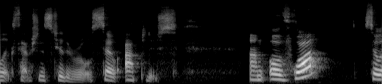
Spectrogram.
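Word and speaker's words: à plus: told you that um typically s's at the ends of words are not pronounced in this case with the phrase that's an exception to the rule so french is a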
